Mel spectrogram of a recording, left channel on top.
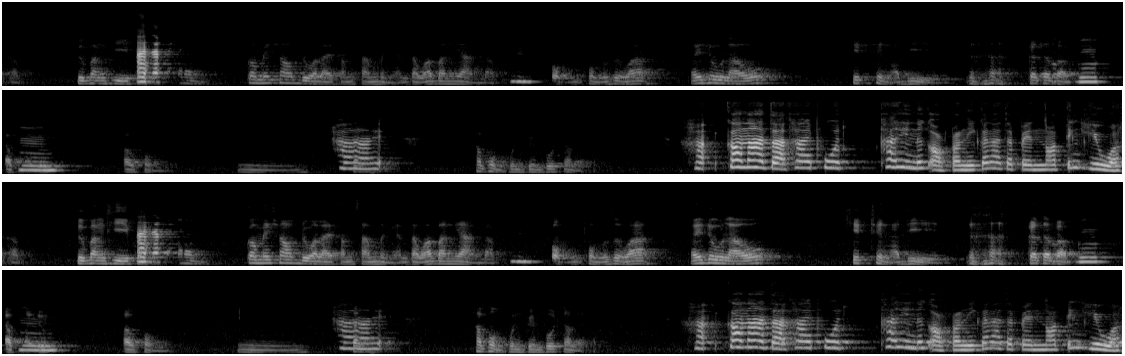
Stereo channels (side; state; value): both; normal; correlation -0.10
